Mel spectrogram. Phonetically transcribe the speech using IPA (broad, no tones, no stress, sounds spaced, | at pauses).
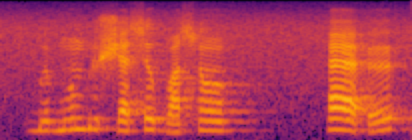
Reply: b ø b ũ b y ʃ æ s ɯ b ɑ s õ | æ ʔ ø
